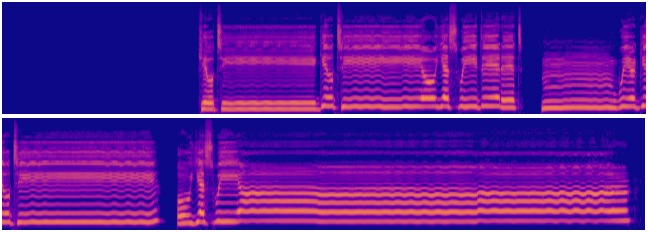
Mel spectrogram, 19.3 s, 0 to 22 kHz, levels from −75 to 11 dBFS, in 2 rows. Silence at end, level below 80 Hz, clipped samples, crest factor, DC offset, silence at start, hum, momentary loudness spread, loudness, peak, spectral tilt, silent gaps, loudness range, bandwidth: 0.25 s; -78 dBFS; under 0.1%; 18 dB; under 0.1%; 2.95 s; none; 5 LU; -20 LUFS; -2 dBFS; -3 dB/octave; none; 6 LU; 19 kHz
